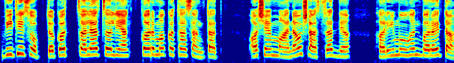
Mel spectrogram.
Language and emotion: Goan Konkani, neutral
